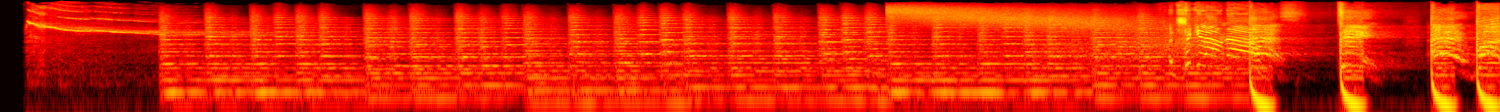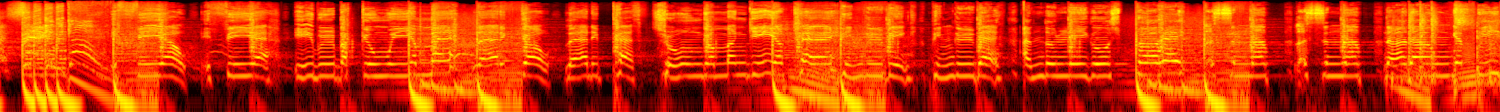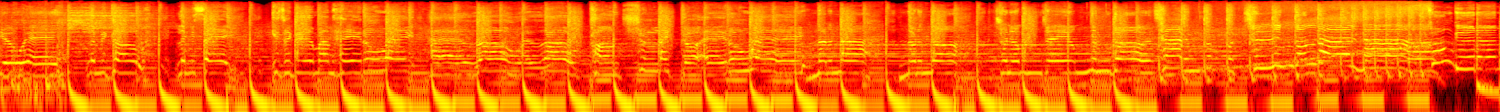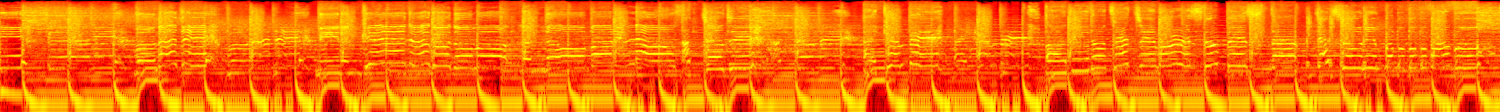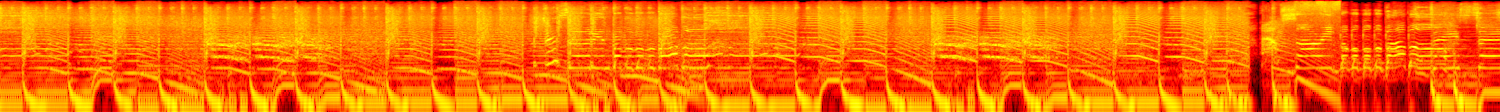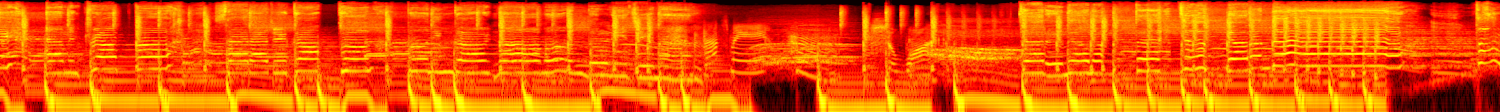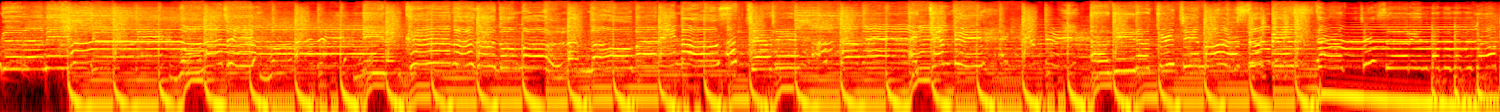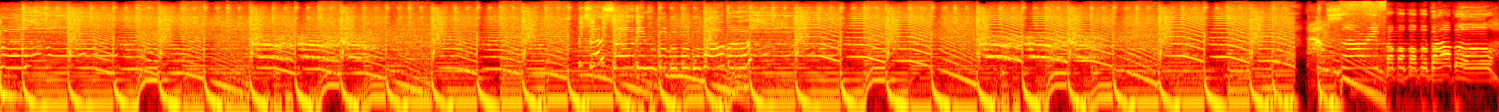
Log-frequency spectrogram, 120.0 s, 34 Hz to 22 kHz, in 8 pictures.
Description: BPM132
Audio QualityPerfect (High Quality)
